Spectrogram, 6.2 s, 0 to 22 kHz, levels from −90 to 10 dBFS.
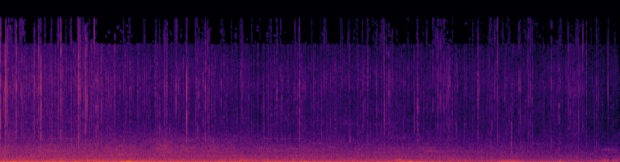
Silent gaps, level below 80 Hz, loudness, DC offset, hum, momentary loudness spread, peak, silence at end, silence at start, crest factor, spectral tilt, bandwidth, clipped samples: none; -36 dBFS; -38 LUFS; under 0.1%; none; 9 LU; -10 dBFS; 0 s; 0 s; 20 dB; -5 dB/octave; 20 kHz; under 0.1%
